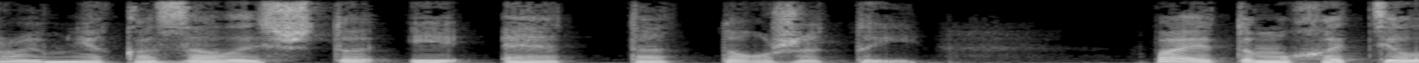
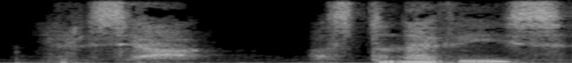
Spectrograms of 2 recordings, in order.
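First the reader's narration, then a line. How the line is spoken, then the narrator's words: Soft whisper from behind. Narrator (Russian): сзади кто-то тихонько шепчет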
